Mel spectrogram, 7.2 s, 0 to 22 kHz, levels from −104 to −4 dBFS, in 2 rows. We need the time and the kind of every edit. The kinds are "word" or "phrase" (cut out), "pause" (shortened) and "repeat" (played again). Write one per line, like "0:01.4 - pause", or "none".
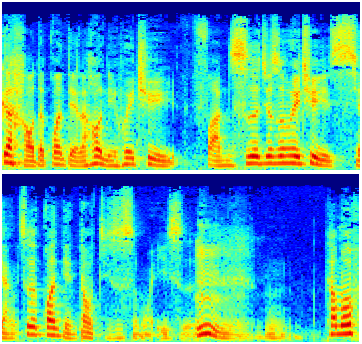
0:01.8 - pause
0:03.7 - word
